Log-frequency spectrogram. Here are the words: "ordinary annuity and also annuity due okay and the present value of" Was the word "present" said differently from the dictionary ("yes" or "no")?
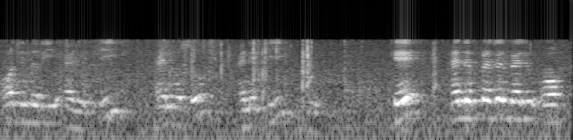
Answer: no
